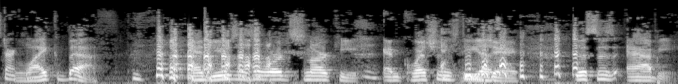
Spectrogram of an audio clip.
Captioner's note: laugh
